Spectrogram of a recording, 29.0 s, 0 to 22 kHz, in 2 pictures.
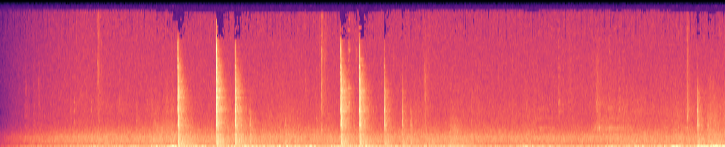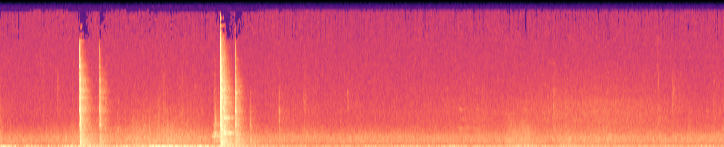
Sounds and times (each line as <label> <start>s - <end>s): wind 0.0s - 28.9s
train passes 19.7s - 28.9s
